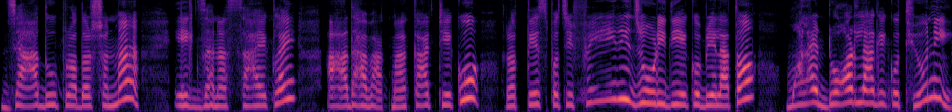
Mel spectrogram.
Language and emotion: Nepali, surprised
